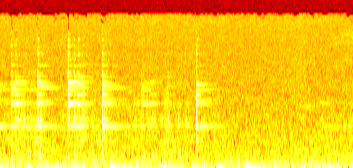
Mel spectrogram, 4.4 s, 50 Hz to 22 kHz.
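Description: A hand spins a small clear glass carousel ornament by its top; it has glass horses, a spiral pole, a cone roof and a rainbow base. Its hanging glass parts clink together in quick, irregular, bright chiming taps, each with a short ringing tone near 1 and 2 kHz. A low, steady rumble sits underneath.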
